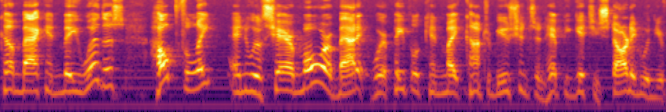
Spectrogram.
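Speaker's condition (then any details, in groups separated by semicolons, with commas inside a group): No condition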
